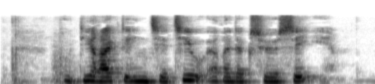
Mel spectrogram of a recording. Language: Danish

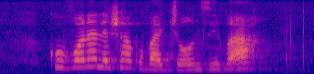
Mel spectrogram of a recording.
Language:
Tsonga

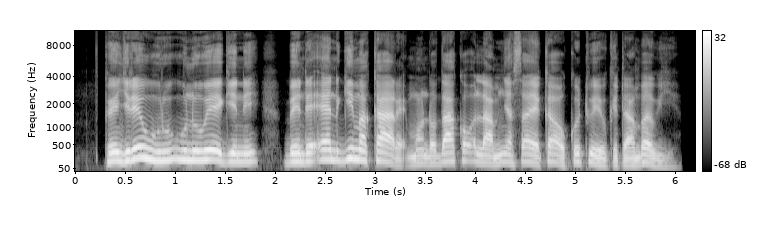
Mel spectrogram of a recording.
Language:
Luo (Kenya and Tanzania)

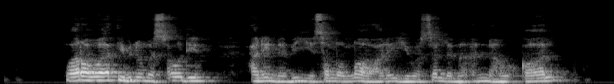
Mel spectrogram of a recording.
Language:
Arabic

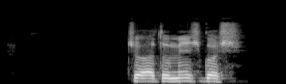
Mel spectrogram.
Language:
Kalkoti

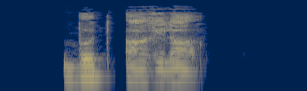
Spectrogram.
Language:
Hazaragi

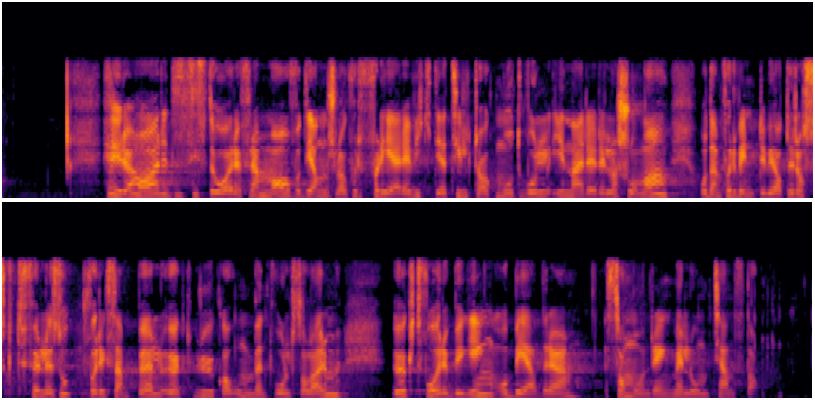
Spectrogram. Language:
Norwegian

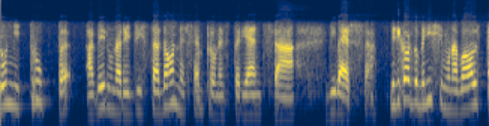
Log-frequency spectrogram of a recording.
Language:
Italian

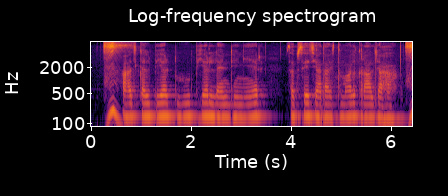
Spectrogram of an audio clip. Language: Magahi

